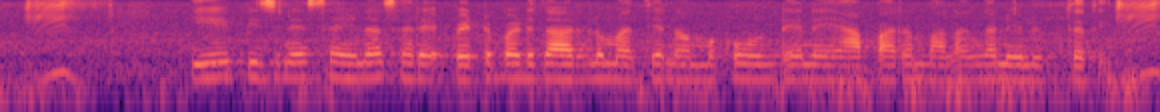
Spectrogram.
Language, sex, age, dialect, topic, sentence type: Telugu, female, 18-24, Central/Coastal, banking, statement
